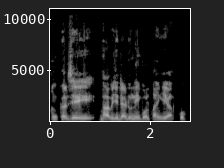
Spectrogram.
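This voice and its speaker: A man's voice: very deep voice, moderate pace, darkish tone, slight background noise, pitched below the performer's own voice. A man voicing a cheeky young neighbour who makes sly, teasing remarks.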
